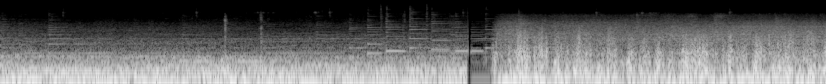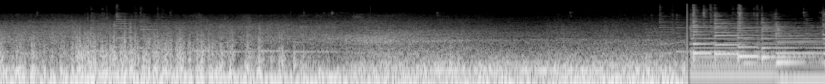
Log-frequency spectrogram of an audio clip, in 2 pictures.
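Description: Road and engine noise heard inside a Renault Captur's cabin while driving: a steady rumble that dips briefly about five seconds in. About a second before the end it gives way to acoustic guitar music.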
